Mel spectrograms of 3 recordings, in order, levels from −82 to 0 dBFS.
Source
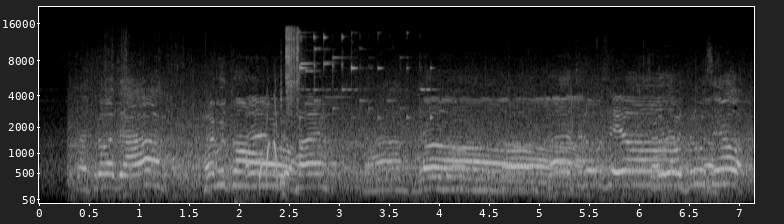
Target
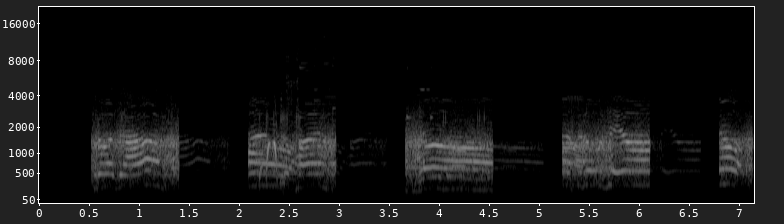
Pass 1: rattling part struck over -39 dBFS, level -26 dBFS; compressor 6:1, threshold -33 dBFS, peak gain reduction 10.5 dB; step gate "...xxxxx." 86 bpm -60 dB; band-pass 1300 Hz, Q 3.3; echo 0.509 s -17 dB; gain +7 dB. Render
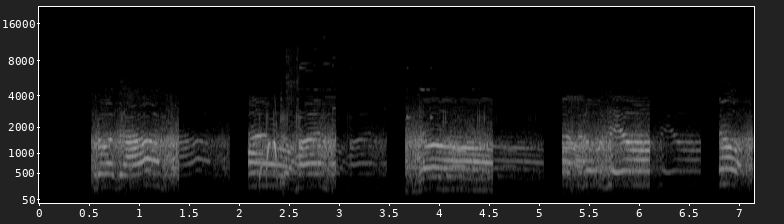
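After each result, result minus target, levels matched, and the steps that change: echo-to-direct +8.5 dB; compressor: peak gain reduction -5.5 dB
change: echo 0.509 s -25.5 dB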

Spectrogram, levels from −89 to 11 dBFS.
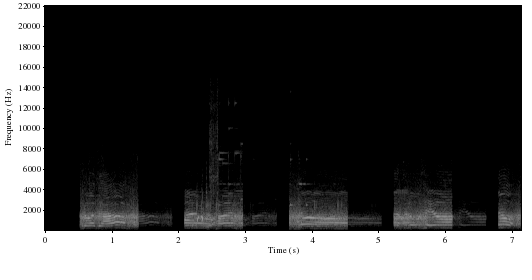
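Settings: compressor: peak gain reduction -5.5 dB
change: compressor 6:1, threshold -39.5 dBFS, peak gain reduction 16 dB

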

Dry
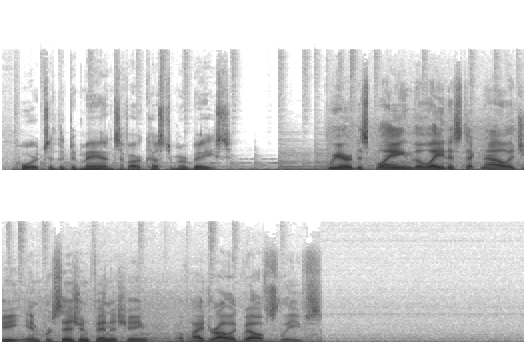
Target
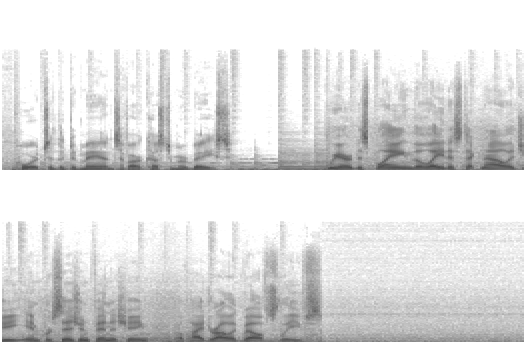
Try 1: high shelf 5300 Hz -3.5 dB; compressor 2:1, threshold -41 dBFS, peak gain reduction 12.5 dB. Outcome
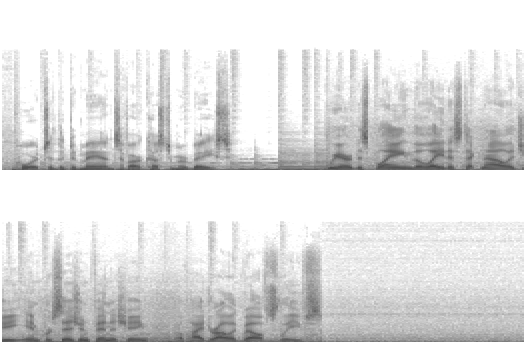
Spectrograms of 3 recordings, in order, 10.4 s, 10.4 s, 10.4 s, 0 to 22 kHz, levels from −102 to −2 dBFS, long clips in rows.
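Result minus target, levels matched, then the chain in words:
125 Hz band +2.5 dB
high shelf 5300 Hz -3.5 dB; compressor 2:1, threshold -41 dBFS, peak gain reduction 12.5 dB; HPF 120 Hz 12 dB/oct

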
